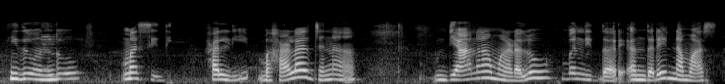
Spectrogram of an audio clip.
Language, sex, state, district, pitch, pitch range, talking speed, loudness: Kannada, female, Karnataka, Bangalore, 230 Hz, 215-275 Hz, 90 wpm, -17 LUFS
